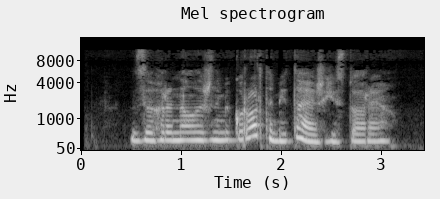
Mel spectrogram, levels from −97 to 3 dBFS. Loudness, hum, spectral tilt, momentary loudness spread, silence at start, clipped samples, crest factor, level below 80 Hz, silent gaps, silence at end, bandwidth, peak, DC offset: -22 LUFS; none; -5.5 dB/octave; 7 LU; 0.5 s; under 0.1%; 16 dB; -58 dBFS; none; 0.3 s; 11.5 kHz; -6 dBFS; under 0.1%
